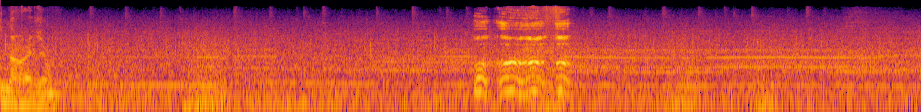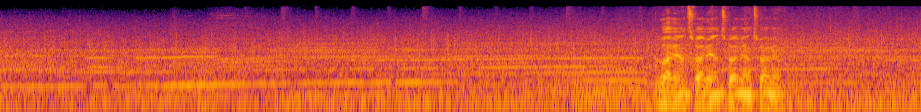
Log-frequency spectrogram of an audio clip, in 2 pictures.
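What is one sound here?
A racing car engine drones steadily, rising and falling in pitch.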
